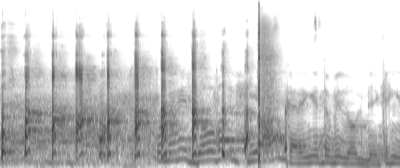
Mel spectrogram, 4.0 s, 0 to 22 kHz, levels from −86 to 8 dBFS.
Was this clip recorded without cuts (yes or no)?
no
